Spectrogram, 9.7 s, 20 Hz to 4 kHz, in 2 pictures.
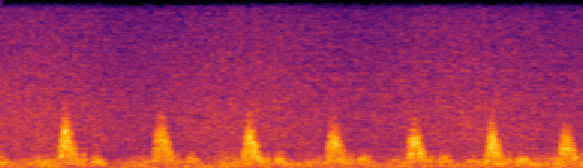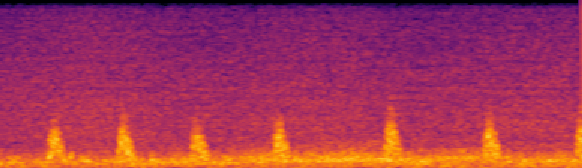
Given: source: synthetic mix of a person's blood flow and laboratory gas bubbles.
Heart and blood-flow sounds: Doppler ultrasound of blood flow; subclavian vein
no bubbles
From the record:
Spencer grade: 0 (complete lack of bubble signals)

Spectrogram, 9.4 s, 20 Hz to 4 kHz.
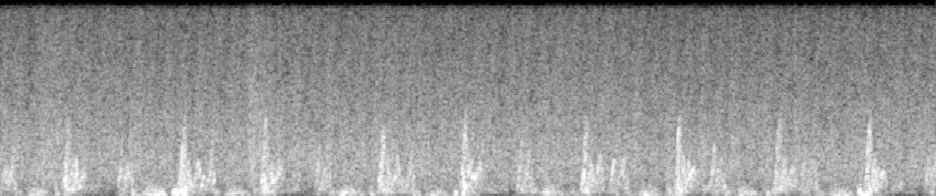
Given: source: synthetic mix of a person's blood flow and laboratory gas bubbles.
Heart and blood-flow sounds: Doppler ultrasound of blood flow; precordium
no bubbles
From the record:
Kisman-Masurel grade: 000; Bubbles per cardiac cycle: 0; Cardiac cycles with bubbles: 0%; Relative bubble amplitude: no bubbles discernible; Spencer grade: 0 (complete lack of bubble signals)

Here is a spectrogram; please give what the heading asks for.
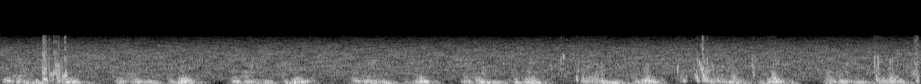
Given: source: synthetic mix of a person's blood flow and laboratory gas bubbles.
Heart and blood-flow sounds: Doppler ultrasound of blood flow; precordium
0.35-0.73 s: bubbles
5.59-5.67 s: bubbles
5.74-6.06 s: bubbles
6.75-7.23 s: bubbles
7.29-7.40 s: bubbles
7.50-7.58 s: bubbles
7.66-7.83 s: bubbles
8.71-9.06 s: bubbles
9.10-9.21 s: bubbles
From the record:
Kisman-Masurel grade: 222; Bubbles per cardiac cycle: several, 3 to 8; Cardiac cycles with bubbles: 10 to 50%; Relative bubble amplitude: moderate (0.250 to 0.450); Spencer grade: 2 (many but less than half of the cardiac periods contain bubble signals, singularly or in groups); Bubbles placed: anywhere in the cardiac cycle

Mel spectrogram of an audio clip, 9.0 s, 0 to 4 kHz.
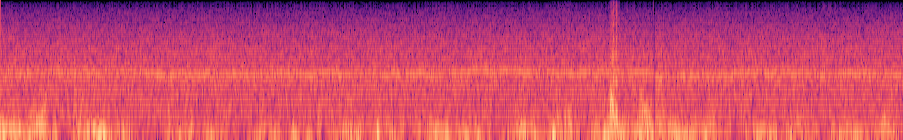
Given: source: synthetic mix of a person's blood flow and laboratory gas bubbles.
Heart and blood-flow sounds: Doppler ultrasound of blood flow; precordium
5.56-5.72 s: bubbles
6.07-6.21 s: bubbles
From the record:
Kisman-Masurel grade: 113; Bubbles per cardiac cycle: 1 to 2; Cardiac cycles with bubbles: 1 to 10%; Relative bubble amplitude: loud (0.450 to 0.775); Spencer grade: 1 (occasional bubble signal discernible with the cardiac motion signal, with majority of cardiac periods free of bubbles); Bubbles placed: anywhere in the cardiac cycle

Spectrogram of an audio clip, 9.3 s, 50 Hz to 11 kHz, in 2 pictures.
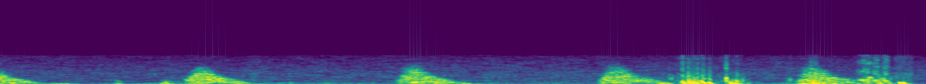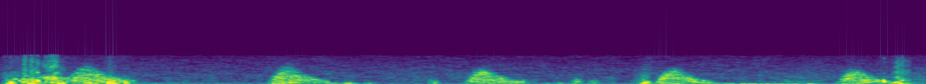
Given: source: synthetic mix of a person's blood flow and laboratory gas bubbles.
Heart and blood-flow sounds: Doppler ultrasound of blood flow; subclavian vein
3.26-3.75 s: bubbles
3.92-4.21 s: bubbles
4.28-4.56 s: bubbles
4.64-5.04 s: bubbles
5.13-5.32 s: bubbles
9.01-9.21 s: bubbles
From the record:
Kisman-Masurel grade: 223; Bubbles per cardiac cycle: several, 3 to 8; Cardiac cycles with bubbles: 10 to 50%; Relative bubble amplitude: loud (0.450 to 0.775); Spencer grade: 2 (many but less than half of the cardiac periods contain bubble signals, singularly or in groups); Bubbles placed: anywhere in the cardiac cycle

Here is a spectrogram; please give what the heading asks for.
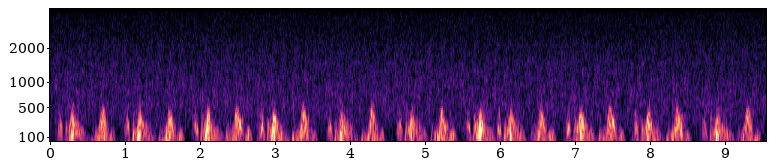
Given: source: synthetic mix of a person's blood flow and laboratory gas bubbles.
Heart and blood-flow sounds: Doppler ultrasound of blood flow; precordium
no bubbles
From the record:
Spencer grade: 0 (complete lack of bubble signals)

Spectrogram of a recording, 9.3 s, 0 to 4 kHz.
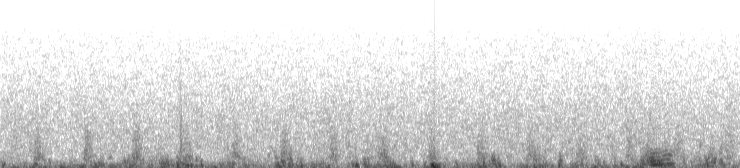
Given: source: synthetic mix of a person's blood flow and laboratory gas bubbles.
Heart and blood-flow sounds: Doppler ultrasound of blood flow; subclavian vein
no bubbles
From the record:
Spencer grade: 0 (complete lack of bubble signals)

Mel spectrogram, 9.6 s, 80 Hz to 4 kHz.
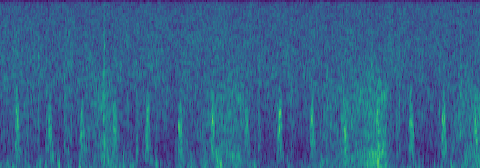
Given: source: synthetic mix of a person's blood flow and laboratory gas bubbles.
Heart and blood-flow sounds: Doppler ultrasound of blood flow; subclavian vein
1.26-1.33 s: bubbles
2.12-2.23 s: bubbles
2.50-2.91 s: bubbles
3.50-3.55 s: bubbles
3.69-3.82 s: bubbles
From the record:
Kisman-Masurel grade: 121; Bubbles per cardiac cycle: 1 to 2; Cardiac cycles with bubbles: 10 to 50%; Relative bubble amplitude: barely perceptible (0.100 to 0.250); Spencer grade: 2 (many but less than half of the cardiac periods contain bubble signals, singularly or in groups); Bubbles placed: anywhere in the cardiac cycle

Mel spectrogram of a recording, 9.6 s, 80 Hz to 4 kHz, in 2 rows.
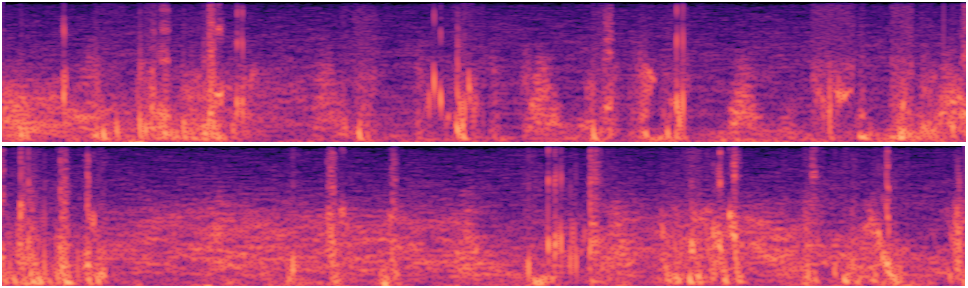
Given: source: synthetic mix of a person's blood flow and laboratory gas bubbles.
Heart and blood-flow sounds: Doppler ultrasound of blood flow; subclavian vein
0.06-0.17 s: bubbles
0.28-0.36 s: bubbles
0.45-0.62 s: bubbles
0.65-1.29 s: bubbles
1.69-1.88 s: bubbles
2.09-2.42 s: bubbles
2.95-3.06 s: bubbles
3.17-3.44 s: bubbles
4.05-5.36 s: bubbles
6.21-6.32 s: bubbles
6.42-6.58 s: bubbles
6.74-6.83 s: bubbles
7.42-7.89 s: bubbles
8.09-8.58 s: bubbles
8.71-8.76 s: bubbles
8.82-9.36 s: bubbles
9.53-9.64 s: bubbles
From the record:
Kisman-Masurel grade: 243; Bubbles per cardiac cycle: several, 3 to 8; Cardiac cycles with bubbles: 100%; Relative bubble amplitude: loud (0.450 to 0.775); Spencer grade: 3 (all of the cardiac periods contain showers or single bubble signals, but not dominating or overriding the cardiac motion signals); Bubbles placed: anywhere in the cardiac cycle

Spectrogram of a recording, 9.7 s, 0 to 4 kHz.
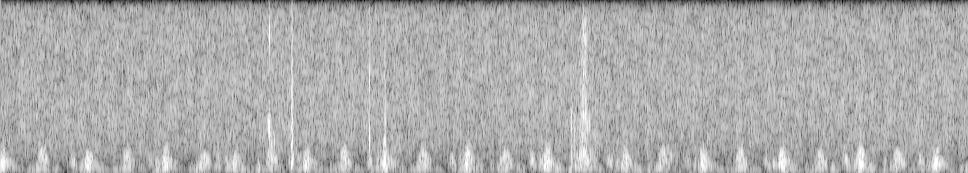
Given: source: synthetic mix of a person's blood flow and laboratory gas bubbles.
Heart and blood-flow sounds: Doppler ultrasound of blood flow; precordium
2.65-2.77 s: bubbles
2.88-2.97 s: bubbles
3.65-3.73 s: bubbles
3.81-3.90 s: bubbles
5.68-6.01 s: bubbles
From the record:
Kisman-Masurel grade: 122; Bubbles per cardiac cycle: 1 to 2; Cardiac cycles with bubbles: 10 to 50%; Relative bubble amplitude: moderate (0.250 to 0.450); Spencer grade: 2 (many but less than half of the cardiac periods contain bubble signals, singularly or in groups); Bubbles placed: anywhere in the cardiac cycle

